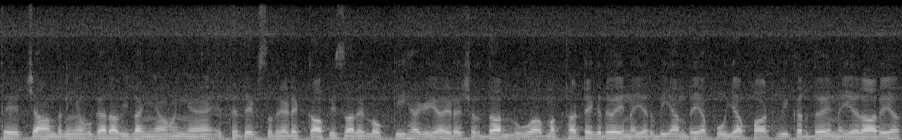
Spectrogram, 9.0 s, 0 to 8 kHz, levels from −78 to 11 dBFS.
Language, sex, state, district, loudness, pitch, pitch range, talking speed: Punjabi, male, Punjab, Kapurthala, -17 LUFS, 115 Hz, 115-120 Hz, 240 wpm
